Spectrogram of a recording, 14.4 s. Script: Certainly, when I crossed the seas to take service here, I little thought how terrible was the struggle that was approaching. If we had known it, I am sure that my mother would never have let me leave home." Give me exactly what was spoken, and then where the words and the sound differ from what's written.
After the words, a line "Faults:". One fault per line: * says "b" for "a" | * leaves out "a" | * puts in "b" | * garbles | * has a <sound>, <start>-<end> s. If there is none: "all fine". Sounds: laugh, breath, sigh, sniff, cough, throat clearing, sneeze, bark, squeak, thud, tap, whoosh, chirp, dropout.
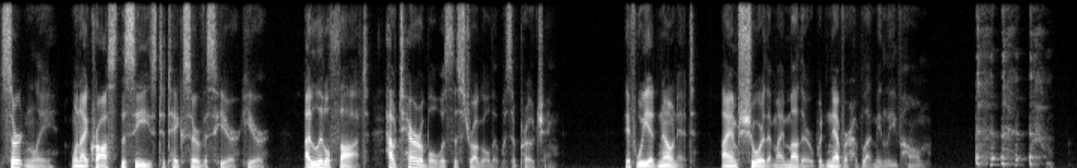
Certainly, when I crossed the seas to take service here here, I little thought how terrible was the struggle that was approaching. If we had known it, I am sure that my mother would never have let me leave home."
Faults:
* puts in "here"
* has a cough, 13.0-14.1 s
